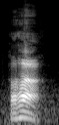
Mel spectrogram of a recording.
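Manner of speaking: loud gloating haha; loud triumphant laugh. Real, not acted. Gloating after boss dies.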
